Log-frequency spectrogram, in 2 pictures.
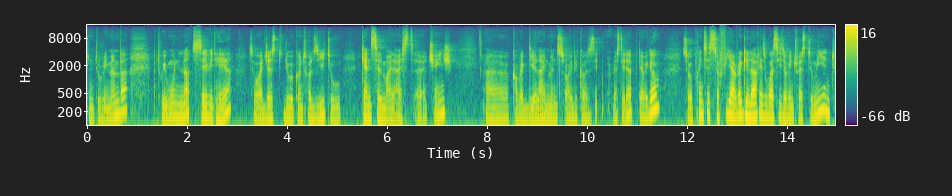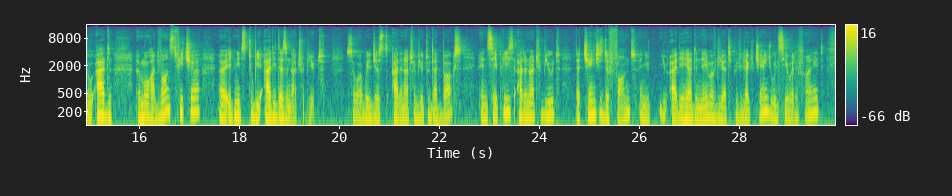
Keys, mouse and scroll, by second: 3.1 click, 4.3 ctrl+z, 5.9 click, 8.2 click, 10.1 click, 11.6 click, 12.5 ctrl+s, 14.7 click, 17.3 right click, 21.9 click, 23.2 click, 24.4 click, 24.8-26.1 typing, 29.4 click.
